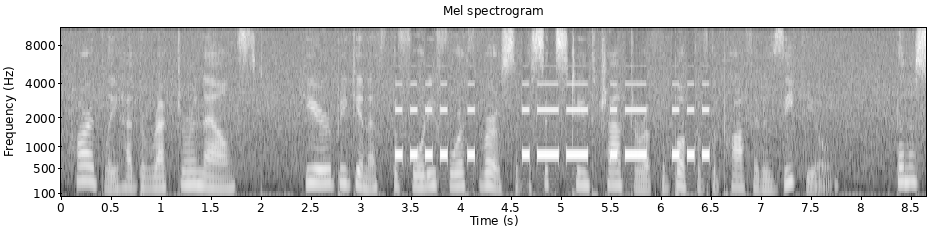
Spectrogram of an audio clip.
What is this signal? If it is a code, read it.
Morse code, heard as a keyed tone, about 16 wpm, 790 Hz, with speech in English. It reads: HE WAS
